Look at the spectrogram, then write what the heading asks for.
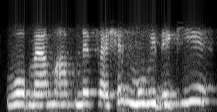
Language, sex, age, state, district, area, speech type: Hindi, female, 60+, Rajasthan, Jodhpur, urban, conversation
